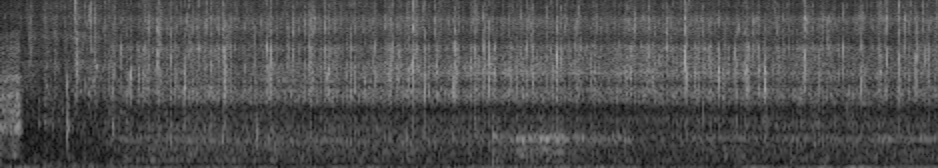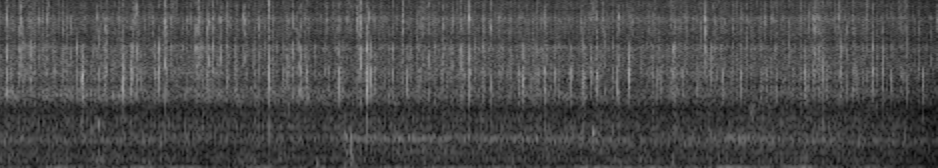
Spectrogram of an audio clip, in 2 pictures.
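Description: Underwater ambience recorded by a camera in its waterproof housing: a steady hiss with dense, fast crackling clicks throughout.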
